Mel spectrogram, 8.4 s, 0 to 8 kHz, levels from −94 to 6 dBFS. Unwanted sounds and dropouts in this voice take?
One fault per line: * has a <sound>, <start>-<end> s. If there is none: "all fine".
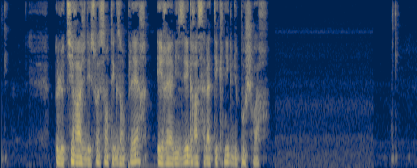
all fine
